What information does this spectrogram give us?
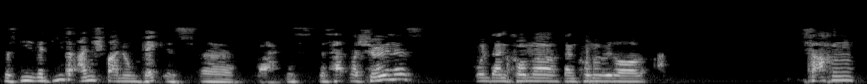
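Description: Husky middle aged guy, bit higher pitched, chatting and stumbling over words, dull lo-fi sound. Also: expressive. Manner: halting, repeats words while searching for phrasing. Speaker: interview guest, amateur endurance cyclist. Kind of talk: casual conversational interview answers. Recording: dull, lo-fi interview audio.

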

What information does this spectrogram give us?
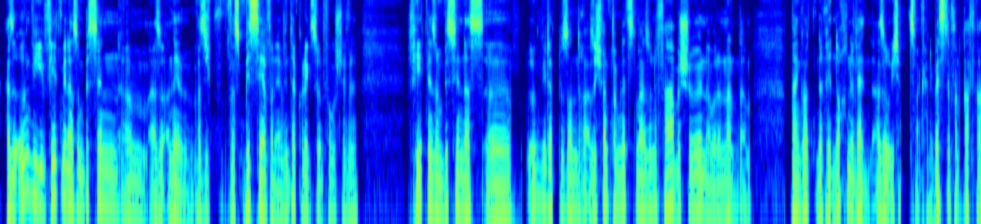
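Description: A man with a gravelly, very dark voice chats loosely with a friend. He jokes around and keeps restarting his sentences. The sound is dry and close. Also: fairly low pitch, no room sound. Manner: joking, rambling with many restarts. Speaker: podcast co-host. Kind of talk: casual chat.

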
